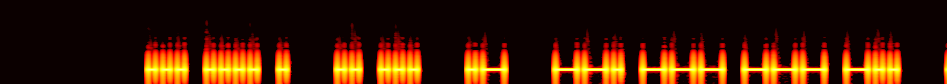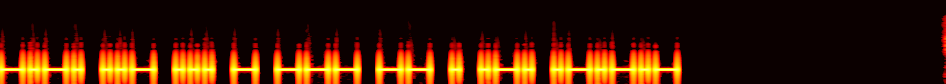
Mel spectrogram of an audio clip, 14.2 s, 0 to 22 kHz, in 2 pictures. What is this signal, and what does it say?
Morse code, heard as a keyed tone, about 22 wpm, 700 Hz. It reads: SHE IS A GOOD CUSTOMER.
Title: Sentences from Top 1100 Words 22wpm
